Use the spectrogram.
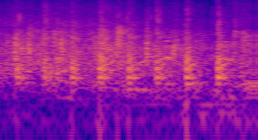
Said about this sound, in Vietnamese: Từ mẫu đúng rồi, vỗ tay.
